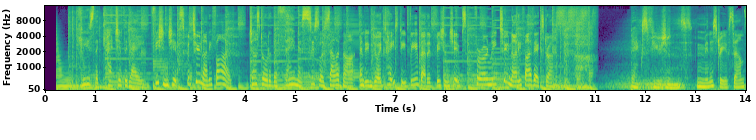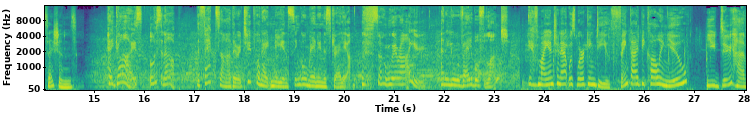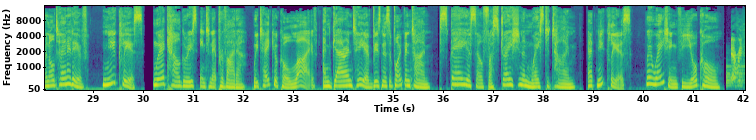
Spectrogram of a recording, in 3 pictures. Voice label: AU English Voice

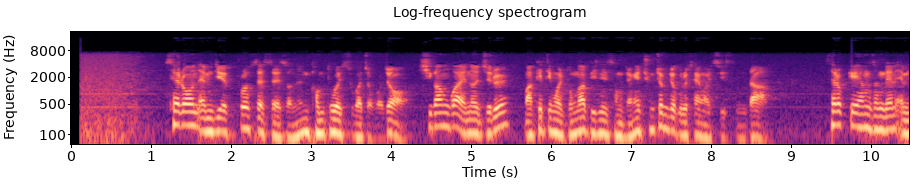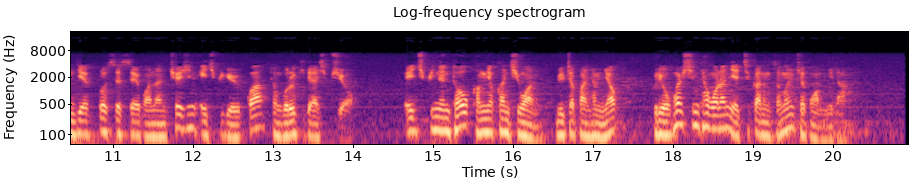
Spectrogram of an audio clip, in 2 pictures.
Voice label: Korean Male

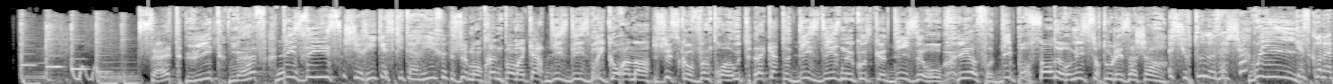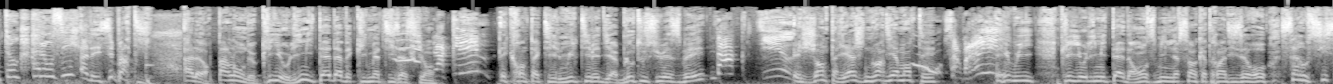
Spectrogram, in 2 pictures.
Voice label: French SPOT TV; NonOfficiel

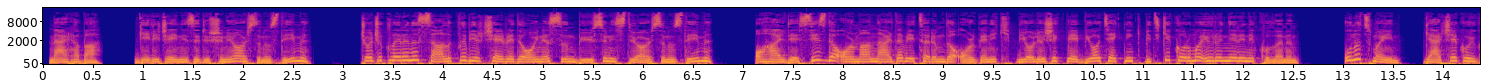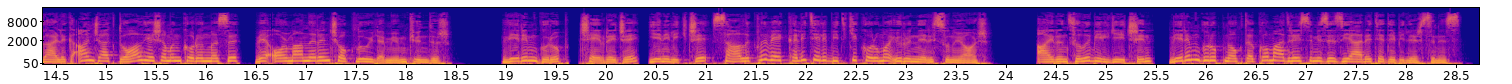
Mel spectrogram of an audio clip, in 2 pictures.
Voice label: Turkish Female

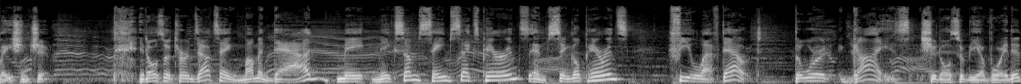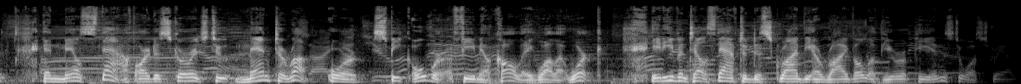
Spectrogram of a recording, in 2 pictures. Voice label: Asian English Words; Qantas

